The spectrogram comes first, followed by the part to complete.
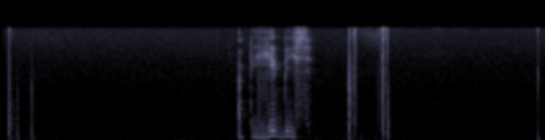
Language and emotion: Russian, angry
